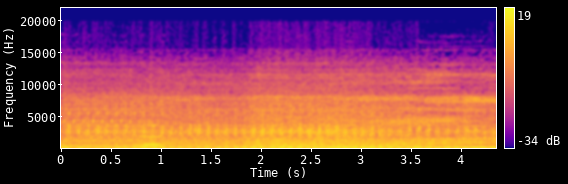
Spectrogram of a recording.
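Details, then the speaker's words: Rover 416 GTi petrol engine idling just after first start following a cut-out and part replacement; uneven, stumbling misfire-like beat. Later runs nicely when warm. "It might start anyway because it ran before, it just cut out, so. Okay, sounds a bit misfirey."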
